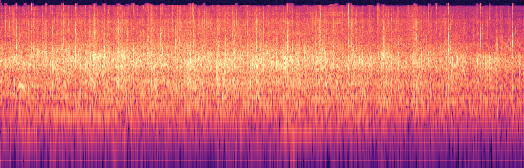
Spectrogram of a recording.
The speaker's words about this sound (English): Now you're probably clapping, hoping I'm going to get done, right?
